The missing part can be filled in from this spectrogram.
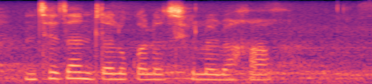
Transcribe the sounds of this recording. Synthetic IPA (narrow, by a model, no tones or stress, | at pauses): n̩t͡sʰet͡sʼan̩t͡ɬʼɛlʊkʼwalʊt͡sʰɪlɔlwaχaːχʊ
